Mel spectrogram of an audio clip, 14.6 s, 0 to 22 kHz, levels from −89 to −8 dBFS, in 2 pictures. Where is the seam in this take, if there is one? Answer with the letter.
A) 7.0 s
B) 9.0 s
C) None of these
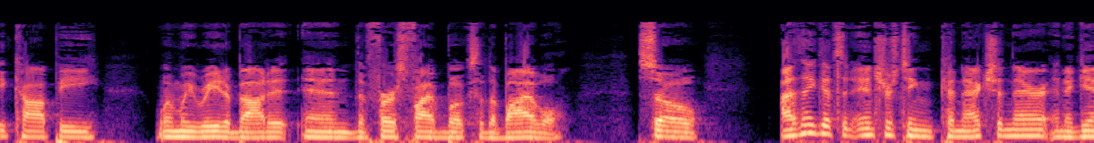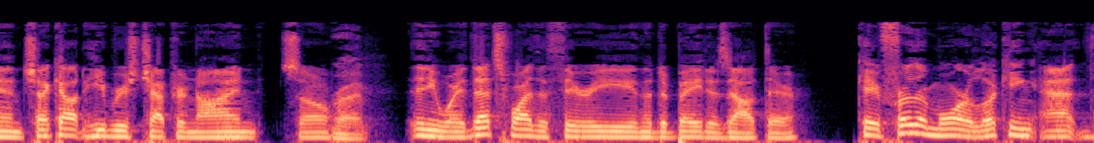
B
